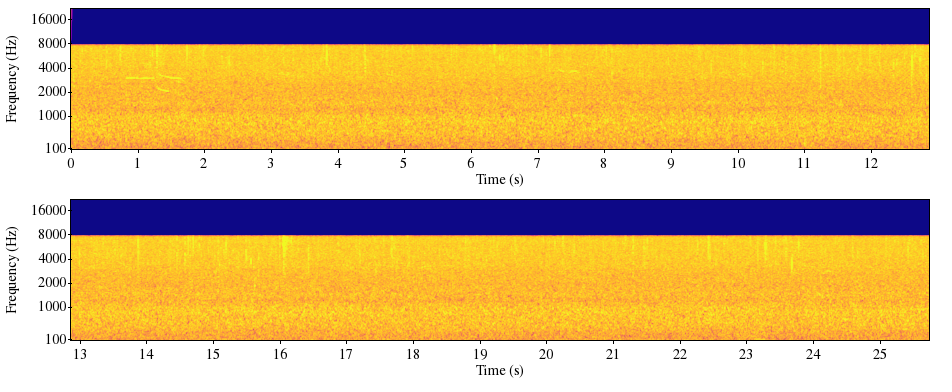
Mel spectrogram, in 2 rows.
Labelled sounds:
0.8	1.7	killer whale, northern resident, G clan, 2.9 to 3.4 kHz

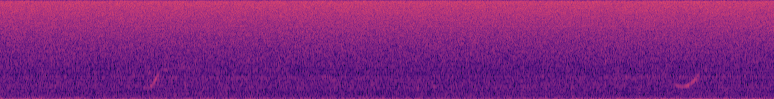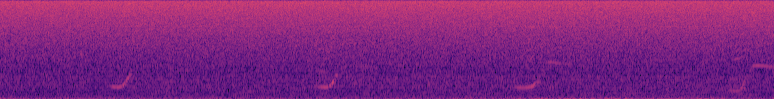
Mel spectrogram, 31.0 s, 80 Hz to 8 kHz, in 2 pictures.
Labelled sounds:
26.4	26.7	humpback whale, 1.1 to 1.2 kHz
30.5	30.9	humpback whale, 0.90 to 1.2 kHz

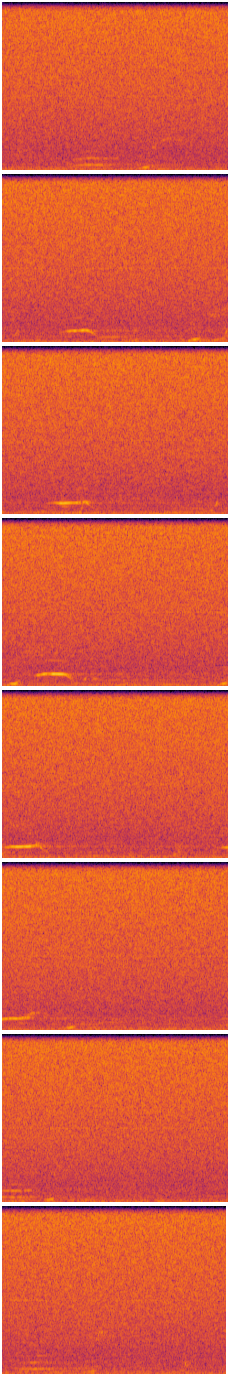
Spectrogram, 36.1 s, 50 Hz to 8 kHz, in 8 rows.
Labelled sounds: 23.1	23.4	humpback whale, 0.80 to 0.93 kHz

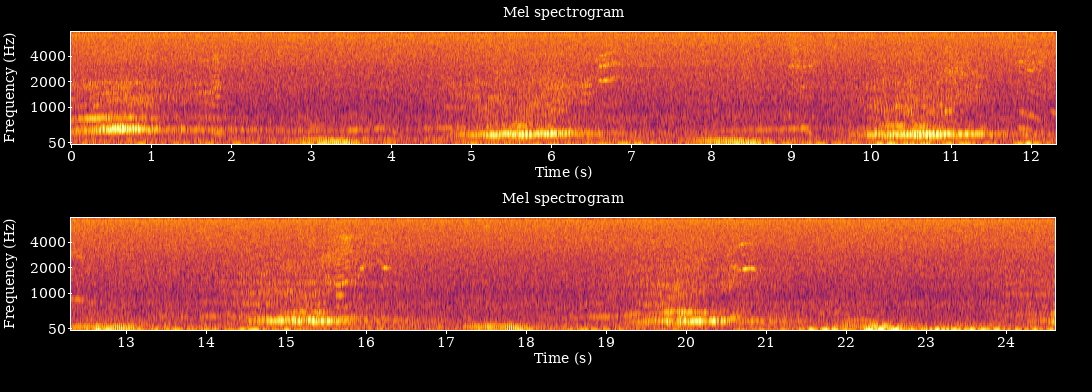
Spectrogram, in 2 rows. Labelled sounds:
0.1	0.5	humpback whale, 1.6 to 2.1 kHz
4.7	5.0	humpback whale, 0.96 to 1.1 kHz
6.6	6.9	humpback whale, 2.0 to 3.4 kHz
10.0	10.5	humpback whale, 0.90 to 3.2 kHz
12.2	12.5	humpback whale, 0.80 to 0.93 kHz
15.5	15.8	humpback whale, 1.2 to 1.4 kHz
20.6	20.9	humpback whale, 1.8 to 2.2 kHz

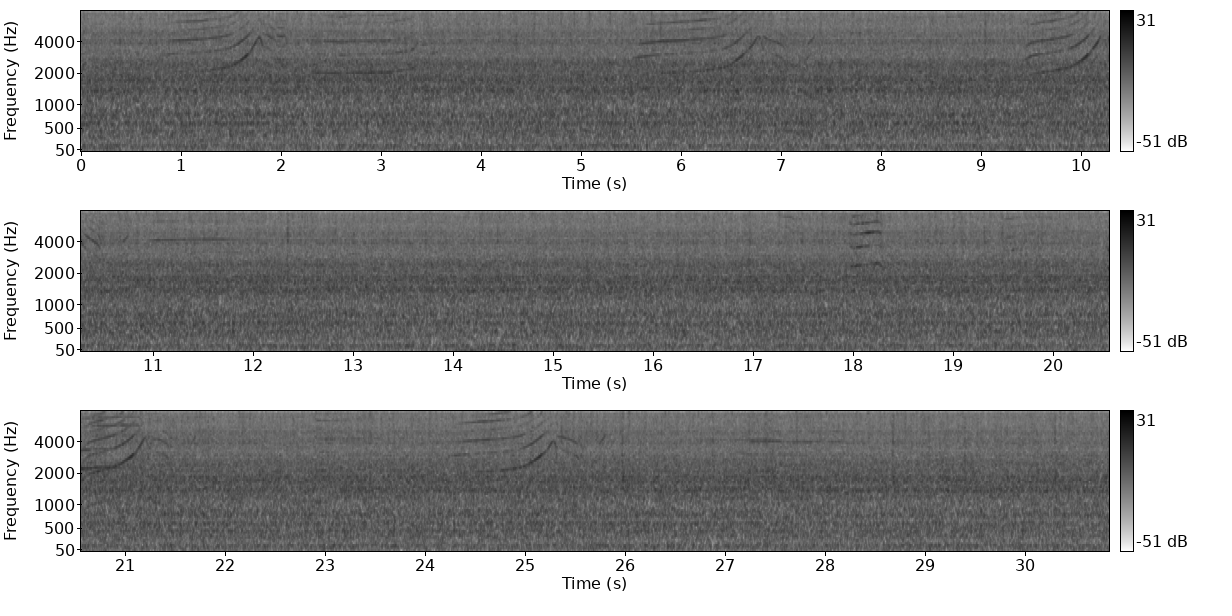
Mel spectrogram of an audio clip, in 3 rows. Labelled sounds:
0.9	1.4	killer whale, southern resident, 6.1 to 6.7 kHz
2.6	3.0	killer whale, southern resident, 2.0 to 2.1 kHz
5.6	6.4	killer whale, southern resident, 3.7 to 6.6 kHz
8.4	8.8	killer whale, southern resident, 7.9 to 8.0 kHz
9.4	10.0	killer whale, southern resident, 1.9 to 6.7 kHz
11.0	11.7	killer whale, southern resident, 4.1 to 4.3 kHz
17.9	18.3	killer whale, southern resident, 5.8 to 6.3 kHz
20.5	21.0	killer whale, southern resident, 7.7 to 8.0 kHz
24.3	25.0	killer whale, southern resident, 3.9 to 7.9 kHz
27.1	27.5	killer whale, southern resident, 4.17 to 4.24 kHz

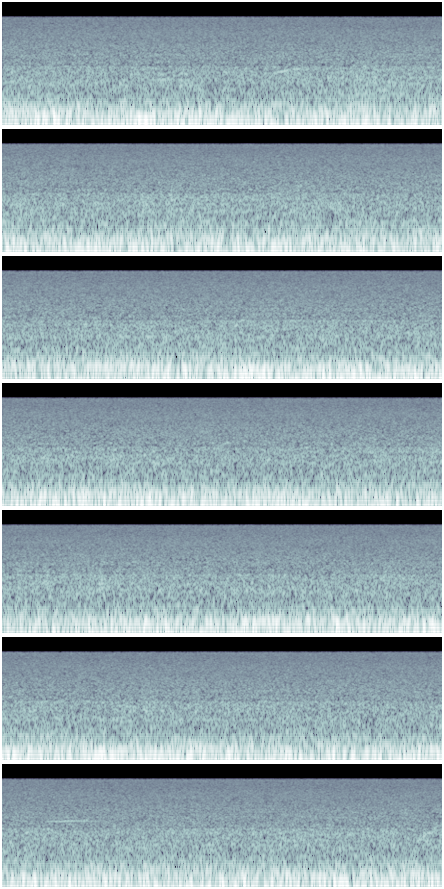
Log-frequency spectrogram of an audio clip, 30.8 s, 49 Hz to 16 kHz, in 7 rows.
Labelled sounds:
26.8	27.3	humpback whale, 1.0 to 1.2 kHz

